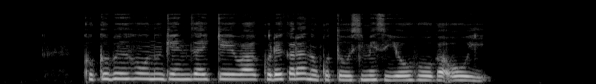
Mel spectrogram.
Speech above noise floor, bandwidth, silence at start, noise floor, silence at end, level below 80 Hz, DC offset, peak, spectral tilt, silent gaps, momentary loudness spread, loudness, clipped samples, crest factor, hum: 58 dB; 11.5 kHz; 0.85 s; -81 dBFS; 1.1 s; -68 dBFS; under 0.1%; -10 dBFS; -6.5 dB/octave; none; 4 LU; -24 LUFS; under 0.1%; 14 dB; none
